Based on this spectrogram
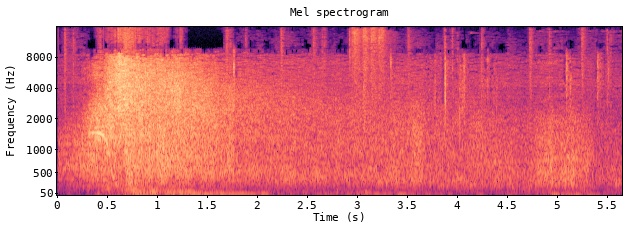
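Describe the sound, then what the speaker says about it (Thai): RPG rocket explosion sound effect in a wartime battle scene, one heavy boom swelling up and rumbling away, then a long rolling tail of debris and reverberation. "เสียงระเบิดดังสนั่นวันไหว"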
